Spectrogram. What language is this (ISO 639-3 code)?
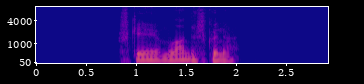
chm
